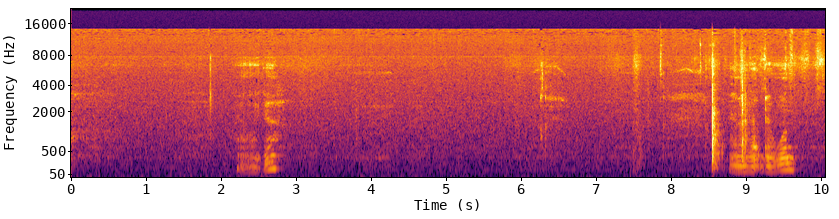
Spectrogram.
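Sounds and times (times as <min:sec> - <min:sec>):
man speaking: 0:02.2 - 0:02.9, 0:08.8 - 0:09.8.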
